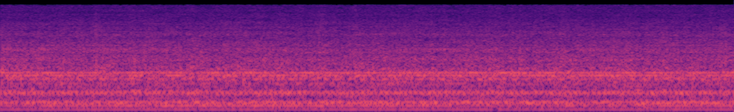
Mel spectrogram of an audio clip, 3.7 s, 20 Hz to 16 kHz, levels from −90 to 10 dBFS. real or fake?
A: fake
